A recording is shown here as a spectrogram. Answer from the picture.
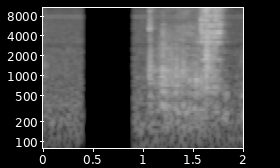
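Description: Metal canning lids and rings clinking and clattering against each other and glass jars, with sharp clicks about one and a half seconds in. A half-second of dead silence from an edit cut breaks it early on.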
